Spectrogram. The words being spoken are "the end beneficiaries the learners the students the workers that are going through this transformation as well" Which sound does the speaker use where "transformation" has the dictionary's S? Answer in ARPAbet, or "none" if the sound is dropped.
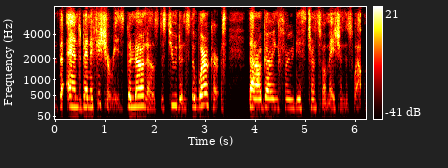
S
